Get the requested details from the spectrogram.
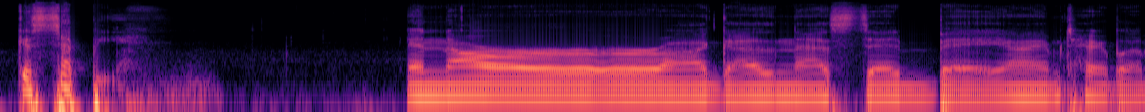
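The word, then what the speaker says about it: Narragansett: british revenue ship gusset and our i got nasta bay i am terrible at my pronunciation n a r r a g a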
